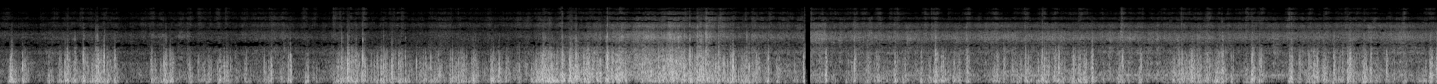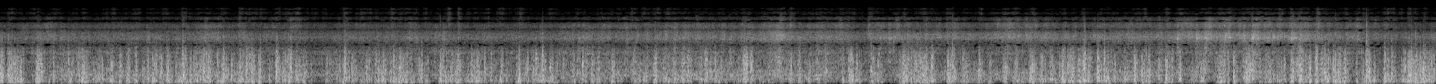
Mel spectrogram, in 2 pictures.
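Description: Passenger train running at high speed, heard from on board: a dense, loud rattle of wheels and coaches on the rails, with wind rushing past the open window.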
